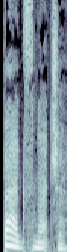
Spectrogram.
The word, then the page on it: bag-snatcher: anglais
